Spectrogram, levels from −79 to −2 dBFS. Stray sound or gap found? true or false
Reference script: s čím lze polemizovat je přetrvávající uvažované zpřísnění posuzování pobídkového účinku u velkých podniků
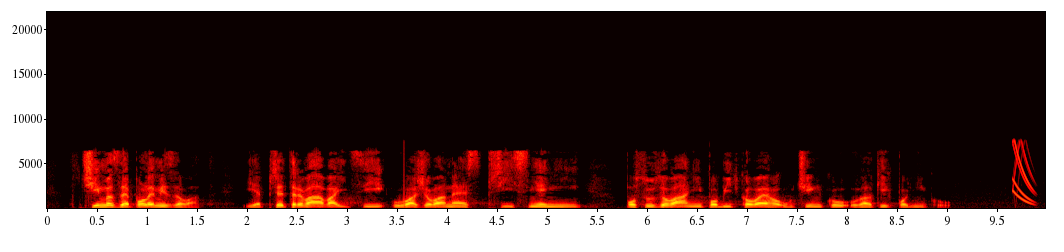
true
